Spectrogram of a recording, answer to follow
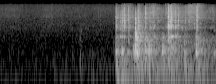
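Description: Colouring markers clattering against each other and the sides of a cup as a hand rummages through them to pick one out blindly. Near silence for about the first second, then the rattling starts suddenly and keeps going.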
